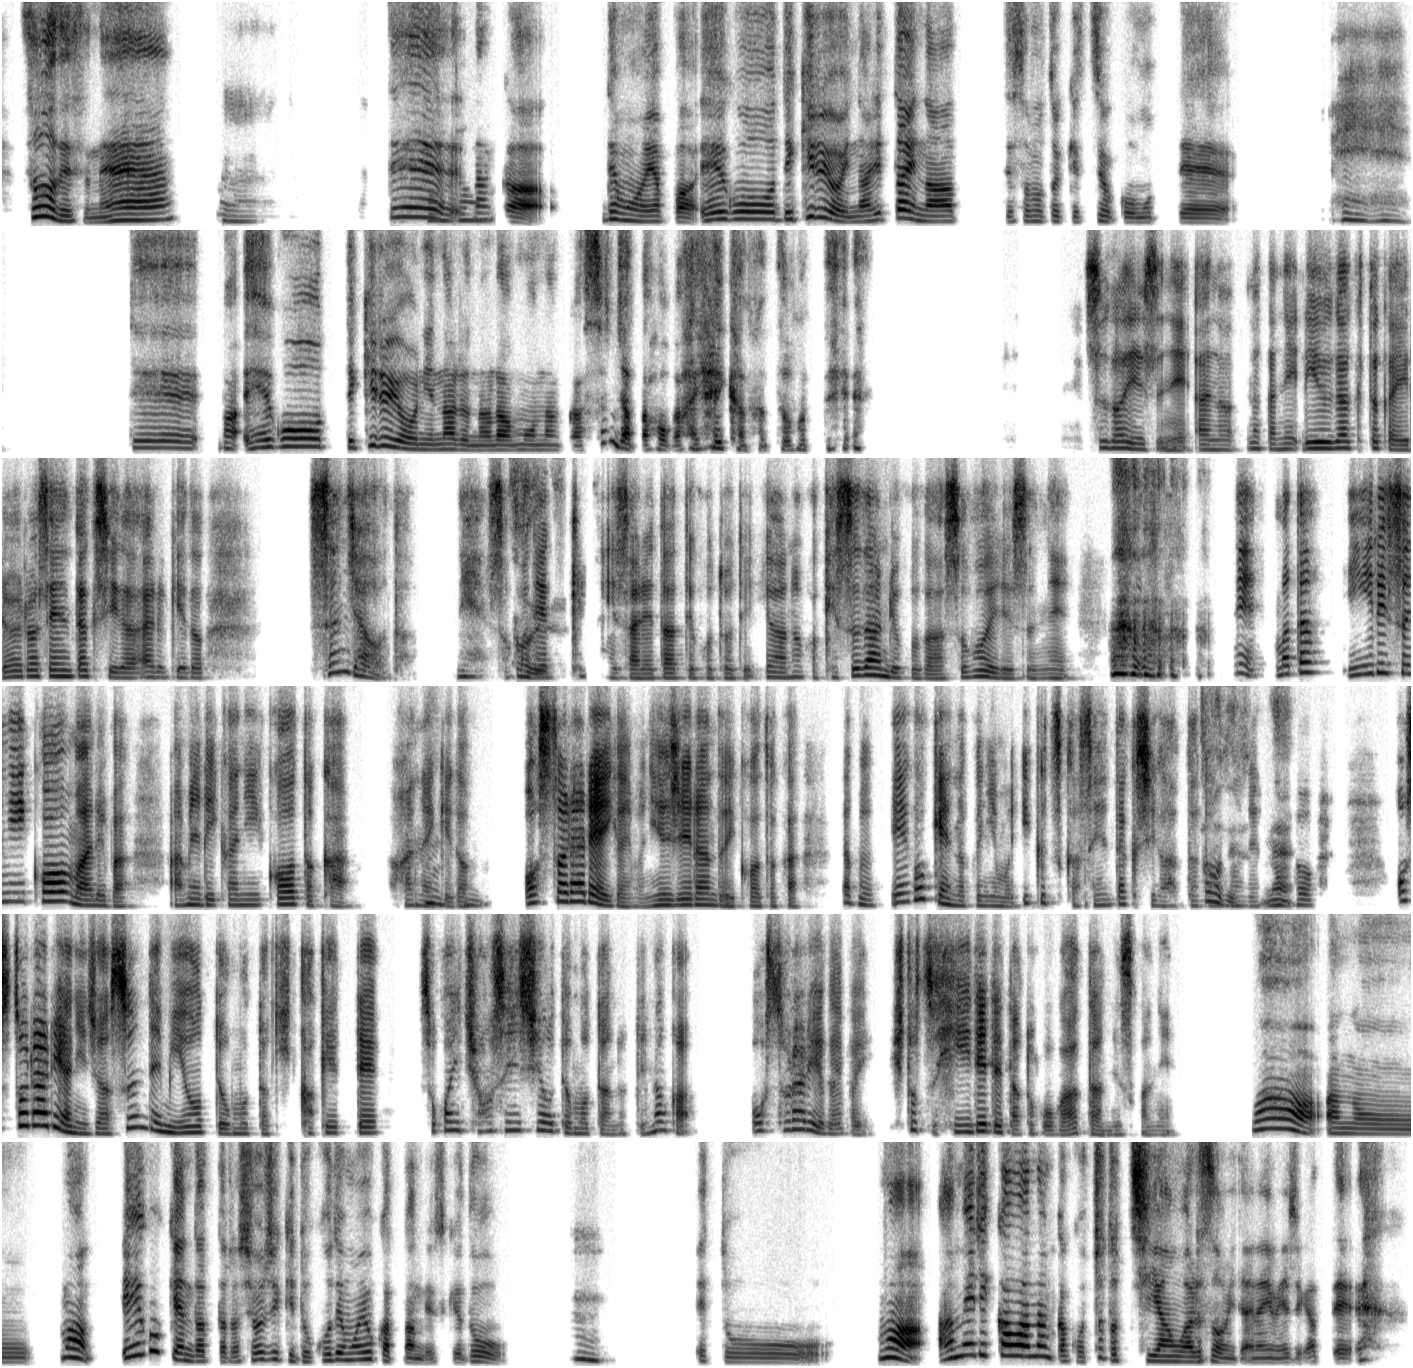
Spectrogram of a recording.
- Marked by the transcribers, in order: laughing while speaking: "早いかなと思って"; laugh; laugh; chuckle
- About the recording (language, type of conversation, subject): Japanese, podcast, 人生で一番の挑戦は何でしたか？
